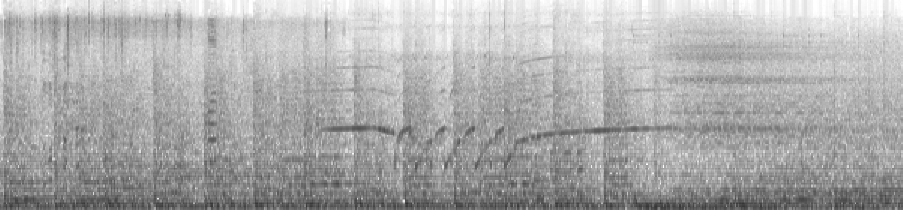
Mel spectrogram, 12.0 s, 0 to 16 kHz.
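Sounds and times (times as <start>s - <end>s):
background music: 0.0s - 12.0s
ambulance siren wailing: 4.2s - 9.2s.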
